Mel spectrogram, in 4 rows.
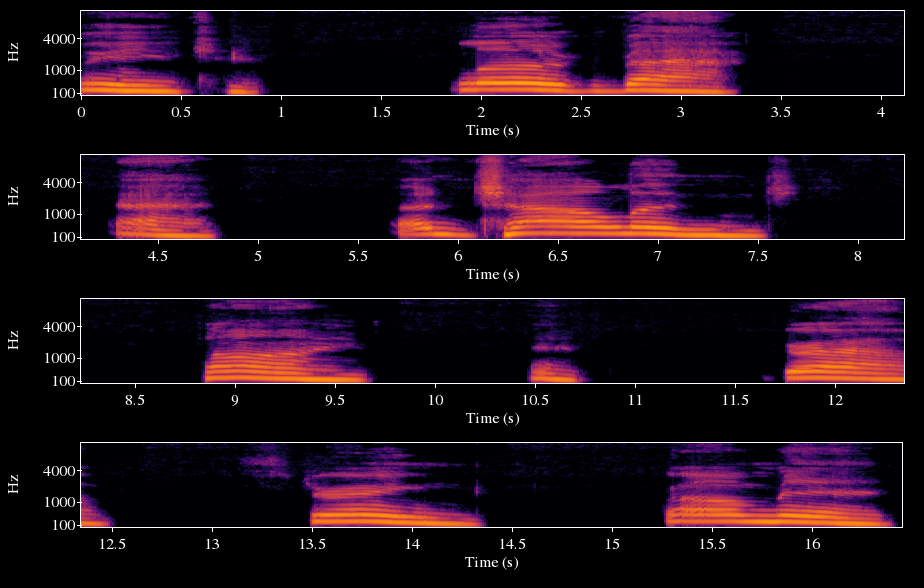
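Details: Man diagnosed with aggressive Parkinson's disease at age 35, now 46 (about 11 years since diagnosis), with mobility struggles; treated with a deep brain stimulator (neurostimulator implant) placed two years after diagnosis; Parkinsonian hypokinetic dysarthria.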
